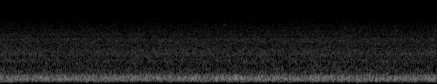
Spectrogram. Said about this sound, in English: So let's listen to the water a little bit.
